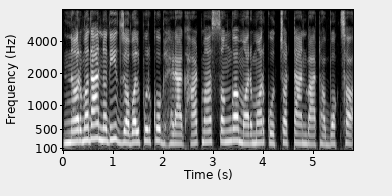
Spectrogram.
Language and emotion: Nepali, neutral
